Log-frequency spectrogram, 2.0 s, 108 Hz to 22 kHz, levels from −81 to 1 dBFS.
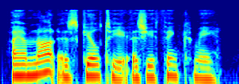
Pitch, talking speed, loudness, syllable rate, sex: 175 Hz, 270 wpm, -18 LUFS, 6.0 syllables/s, female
